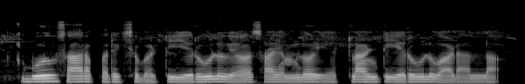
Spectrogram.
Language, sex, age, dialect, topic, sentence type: Telugu, male, 18-24, Southern, agriculture, question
